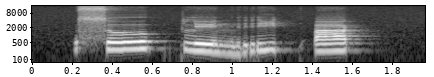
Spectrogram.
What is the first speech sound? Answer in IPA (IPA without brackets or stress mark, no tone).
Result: s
